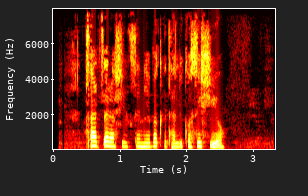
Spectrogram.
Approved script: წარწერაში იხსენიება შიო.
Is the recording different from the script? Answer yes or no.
yes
